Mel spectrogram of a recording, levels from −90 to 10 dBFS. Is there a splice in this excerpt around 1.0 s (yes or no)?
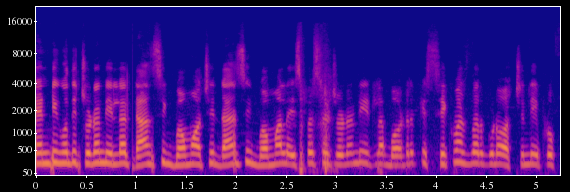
yes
